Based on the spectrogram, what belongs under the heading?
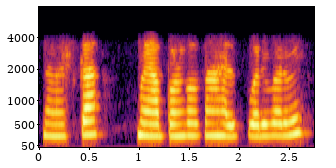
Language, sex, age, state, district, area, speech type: Odia, female, 18-30, Odisha, Subarnapur, urban, conversation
